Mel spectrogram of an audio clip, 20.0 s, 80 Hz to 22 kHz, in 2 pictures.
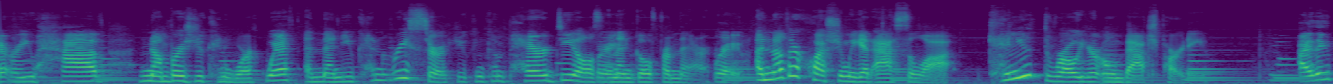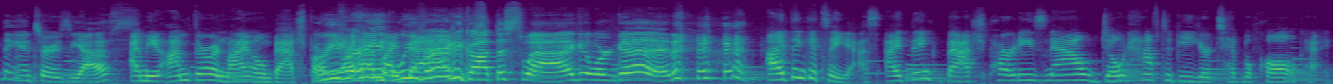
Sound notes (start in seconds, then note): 15.0 laughs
